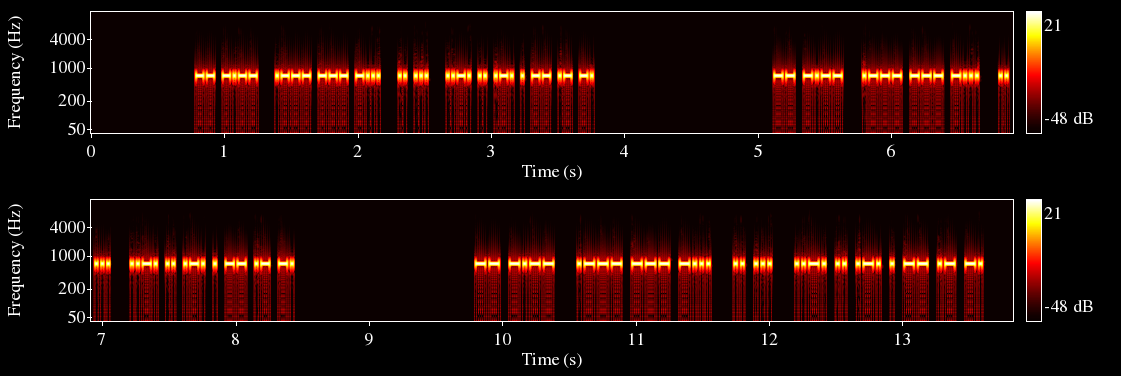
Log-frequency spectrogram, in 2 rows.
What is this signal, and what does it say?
Morse code, heard as a keyed tone, about 51 wpm, 700 Hz. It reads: MY JOB IS FIREMAN MY JOB IS FIREMAN MY JOB IS FIREMAN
